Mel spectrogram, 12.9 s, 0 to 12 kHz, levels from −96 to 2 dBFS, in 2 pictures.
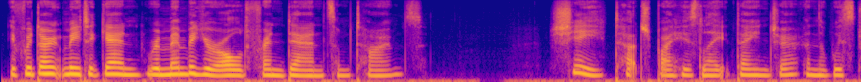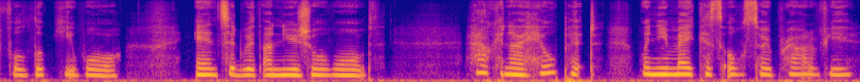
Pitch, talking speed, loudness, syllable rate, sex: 215 Hz, 190 wpm, -20 LUFS, 5.3 syllables/s, female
